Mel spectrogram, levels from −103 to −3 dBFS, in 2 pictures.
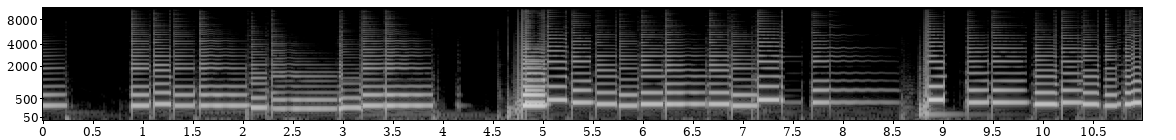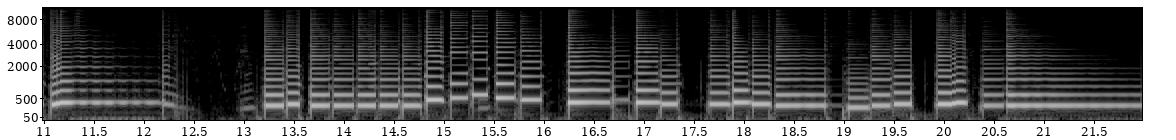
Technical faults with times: none

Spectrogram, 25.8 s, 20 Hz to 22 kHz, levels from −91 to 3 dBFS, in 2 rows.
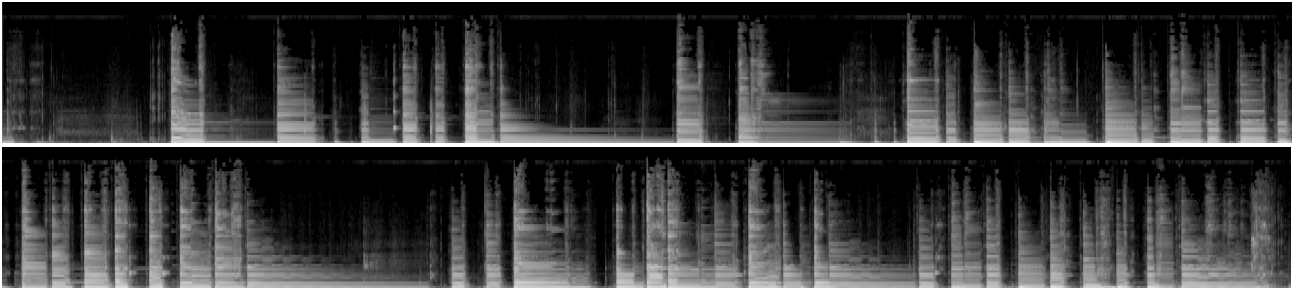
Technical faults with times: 0.00-25.79 generation loss

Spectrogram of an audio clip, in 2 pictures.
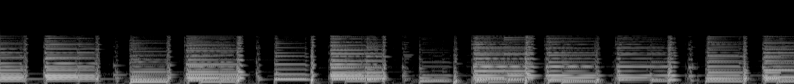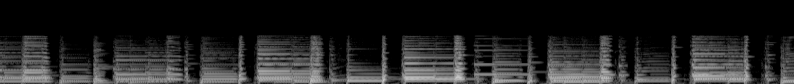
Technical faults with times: none

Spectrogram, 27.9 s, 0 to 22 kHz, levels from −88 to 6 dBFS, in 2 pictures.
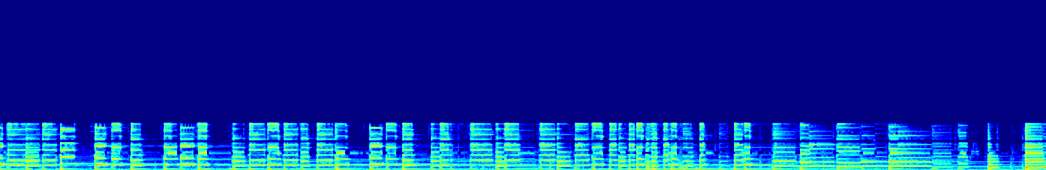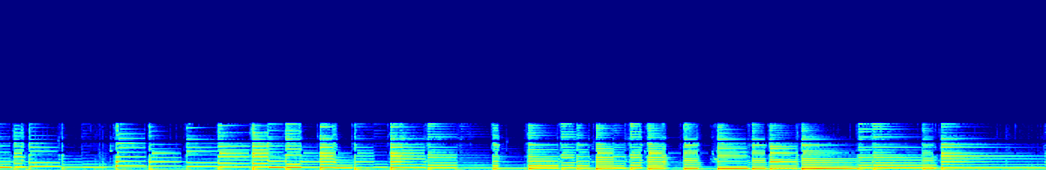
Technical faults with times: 0.00-27.90 MP2 compression

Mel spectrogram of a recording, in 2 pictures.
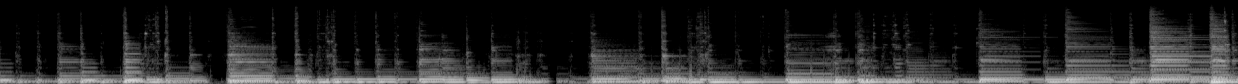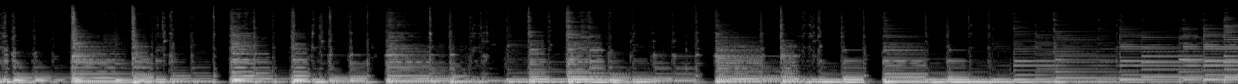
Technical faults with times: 4.39-7.30 repeated stalls (stutter)
7.01-9.88 jitter buffer slow-down
8.11-8.82 repeated stalls (stutter)
11.64-18.12 jitter buffer speed-up

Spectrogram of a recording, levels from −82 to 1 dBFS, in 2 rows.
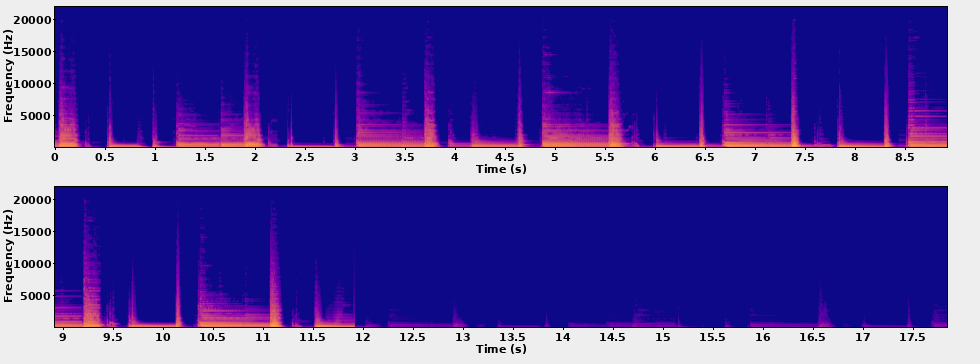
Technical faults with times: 11.91-17.84 one channel inverted

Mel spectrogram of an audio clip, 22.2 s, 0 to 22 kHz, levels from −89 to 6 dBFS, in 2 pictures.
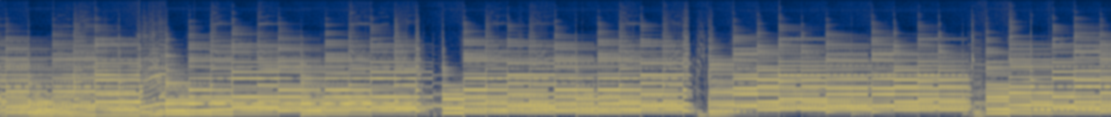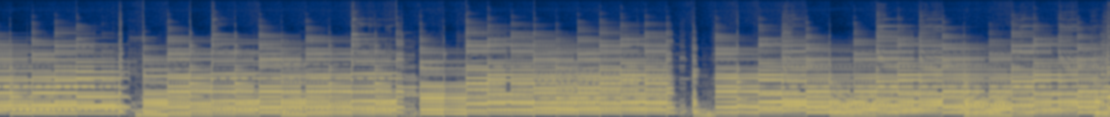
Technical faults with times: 0.00-22.21 gain pumping

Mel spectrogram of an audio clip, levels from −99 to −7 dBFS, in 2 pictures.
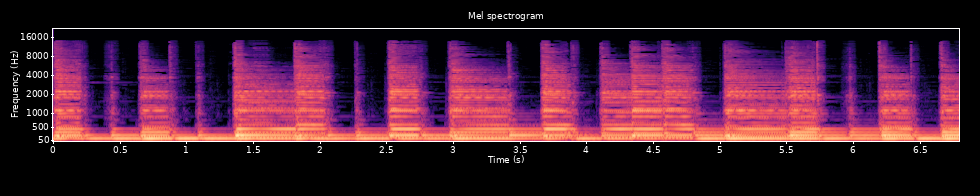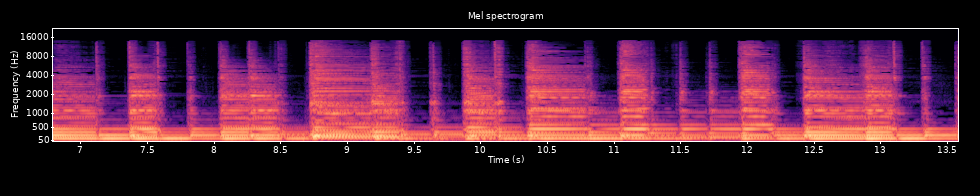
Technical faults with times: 0.00-13.59 Vorbis compression

